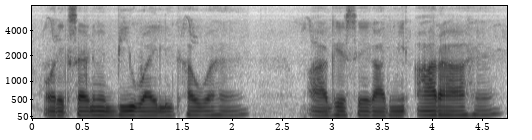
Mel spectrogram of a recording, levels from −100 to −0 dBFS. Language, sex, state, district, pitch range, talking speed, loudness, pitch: Hindi, male, Jharkhand, Deoghar, 100-105 Hz, 200 wpm, -19 LUFS, 100 Hz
